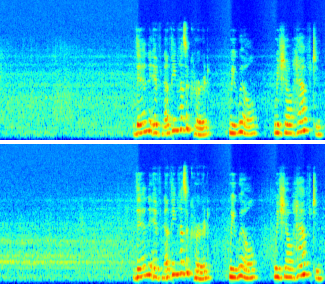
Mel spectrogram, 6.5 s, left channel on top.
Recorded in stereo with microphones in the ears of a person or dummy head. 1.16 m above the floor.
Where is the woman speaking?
5° right (ahead or behind), 1.2 m; by 6.4 s 15° right (ahead or behind), 1.4 m.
